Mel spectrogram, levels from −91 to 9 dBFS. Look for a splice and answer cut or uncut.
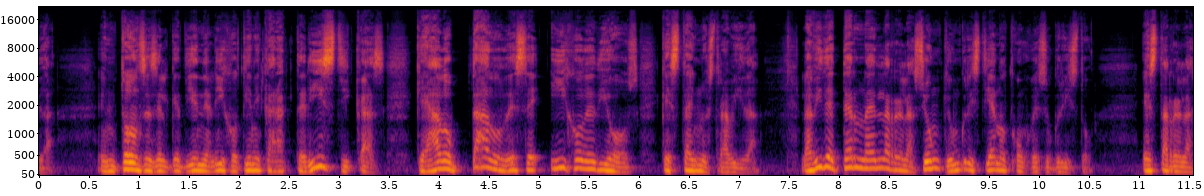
cut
